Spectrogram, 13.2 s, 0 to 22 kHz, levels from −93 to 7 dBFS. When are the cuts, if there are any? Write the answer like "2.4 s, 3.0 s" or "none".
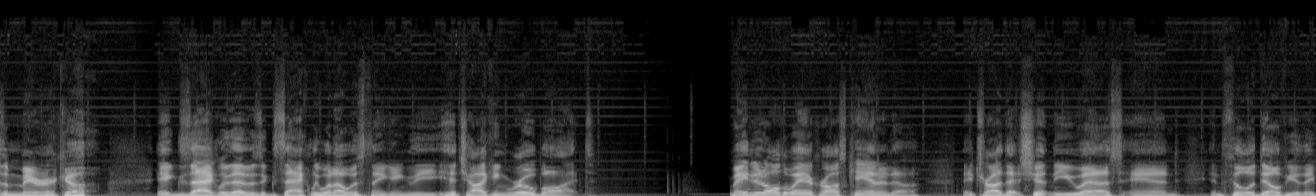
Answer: none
